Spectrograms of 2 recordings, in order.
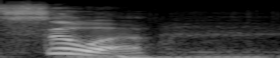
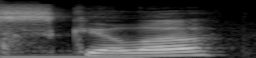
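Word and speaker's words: Scylla: longest time it was skilla for the longest time I pronounced it a skilla cuz I genuinely didn't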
